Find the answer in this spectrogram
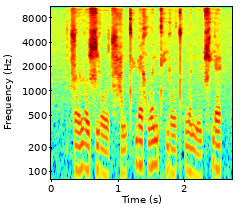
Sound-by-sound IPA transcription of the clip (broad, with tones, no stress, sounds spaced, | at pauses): t͡s ɤ˧˥ ɻ ɤ˧˥ ɕ j o˨˩ ʊ̯ t͡sʰ a˦ n t̪ʰ ɥ ɛ˥˩ x w ə˥ n t̪ʰ j o˧˥ ʊ̯ t̪ʰ w ə˥˩ n u˧˥ t͡ɕʰ j ɛ˧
